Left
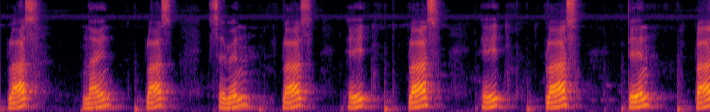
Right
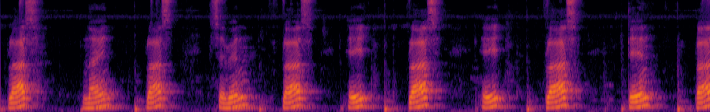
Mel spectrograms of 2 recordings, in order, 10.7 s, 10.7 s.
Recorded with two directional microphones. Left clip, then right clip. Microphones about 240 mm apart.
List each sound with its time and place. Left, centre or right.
0.1 s speech: left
